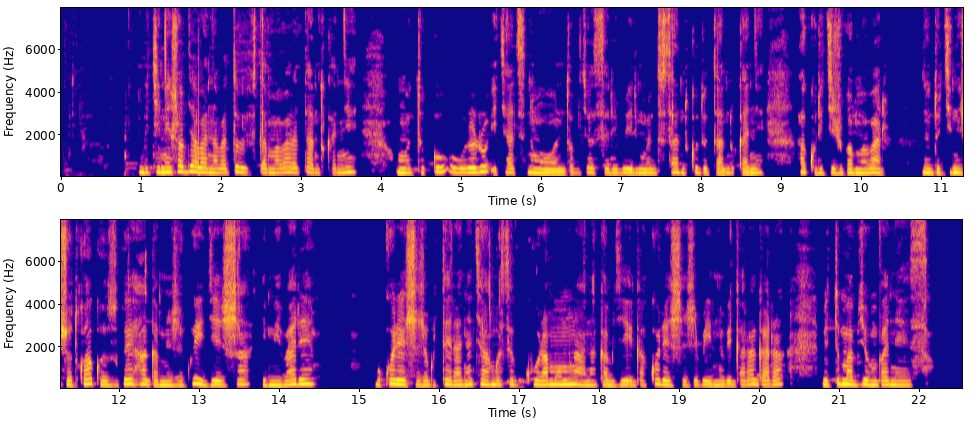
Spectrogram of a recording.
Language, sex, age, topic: Kinyarwanda, female, 25-35, education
